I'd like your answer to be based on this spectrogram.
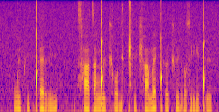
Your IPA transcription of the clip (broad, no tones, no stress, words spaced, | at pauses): wypʰi ǃʼɛri | t͡sʰataŋ͡ǃy t͡ʃʰodyǁʰit͡ʃʰa mɛǃʰø t͡ʃʰyrosyɾʲə ɾʲøǃʼy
